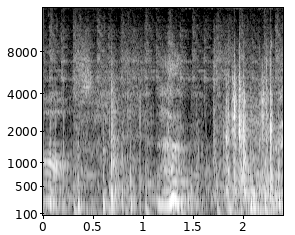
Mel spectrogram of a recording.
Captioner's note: gasps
